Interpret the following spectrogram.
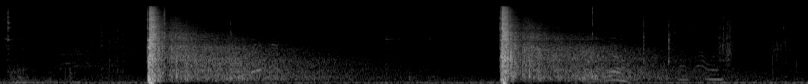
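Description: Two shotgun shots about three and a half seconds apart. Each is followed by a long rolling echo that dies away over a couple of seconds.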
